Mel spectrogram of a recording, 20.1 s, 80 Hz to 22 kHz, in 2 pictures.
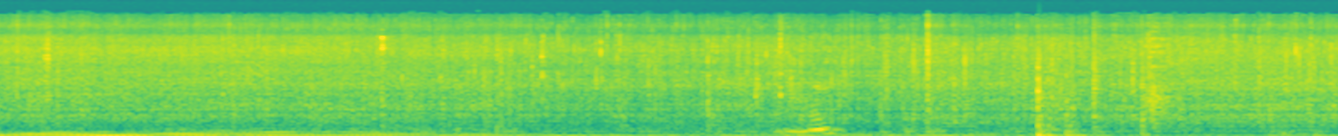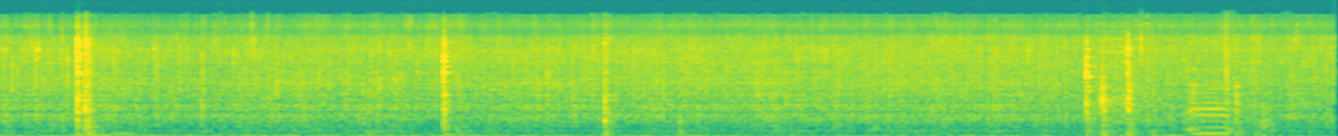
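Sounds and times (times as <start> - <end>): food sizzling in frying pan: 0.0 - 20.0
wooden spoon knocking pan: 7.7 - 8.4, 18.2 - 19.5.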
